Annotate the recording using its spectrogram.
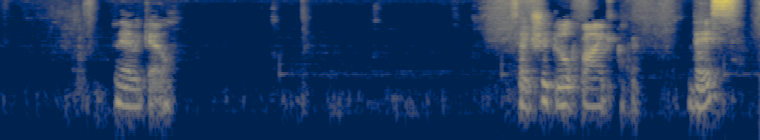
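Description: Hands brush and rustle soft fabric.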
